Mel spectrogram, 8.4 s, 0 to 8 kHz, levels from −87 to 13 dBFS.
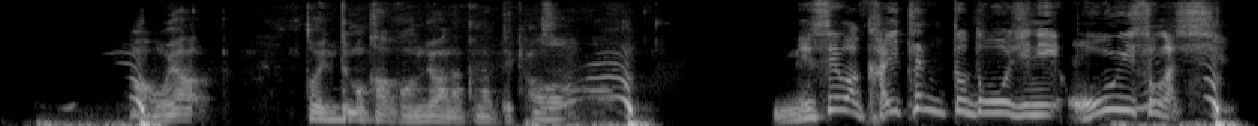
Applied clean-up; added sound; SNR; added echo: neural mask model Resemble Enhance denoiser.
